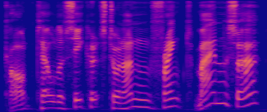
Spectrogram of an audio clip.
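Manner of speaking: put-on high, pious old postman; primly guard the secrets, pitched high. A narrator's reading. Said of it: "said Groat piously".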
